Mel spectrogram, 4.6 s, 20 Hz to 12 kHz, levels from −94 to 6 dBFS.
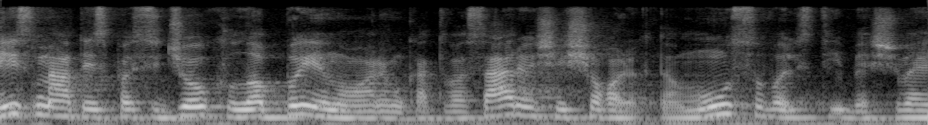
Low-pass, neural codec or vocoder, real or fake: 9.9 kHz; none; real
